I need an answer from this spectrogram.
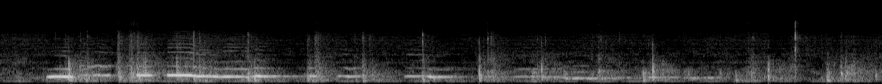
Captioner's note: humming a Dutch lullaby, “Ik ga slapen, ik ben moe”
